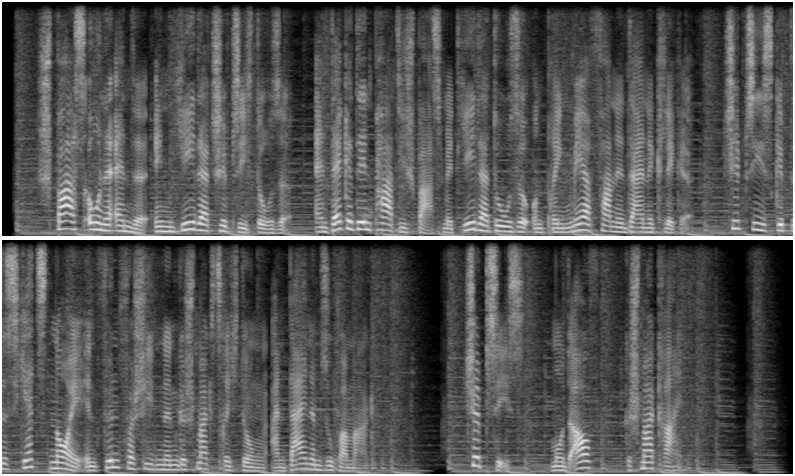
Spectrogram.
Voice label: Werbung Chipsies

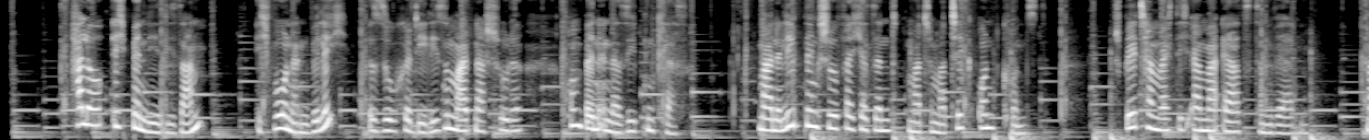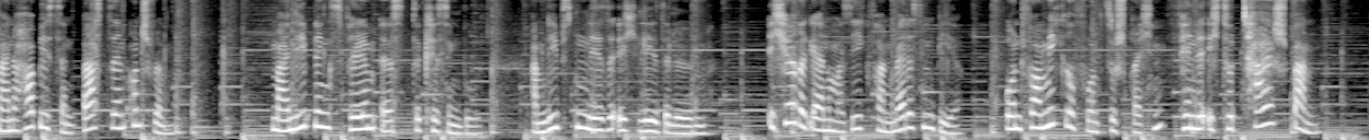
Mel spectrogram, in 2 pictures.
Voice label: Selbstvorstellung DE

